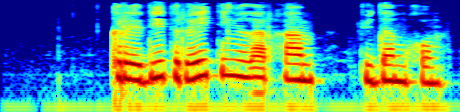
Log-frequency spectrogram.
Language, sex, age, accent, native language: Uzbek, female, under 19, Toshkent shahri, Uzbek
